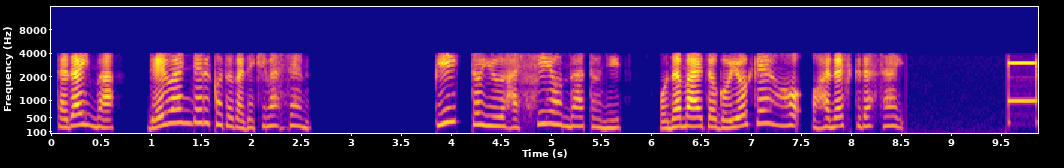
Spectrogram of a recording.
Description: JapaneseAnswer1.wav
